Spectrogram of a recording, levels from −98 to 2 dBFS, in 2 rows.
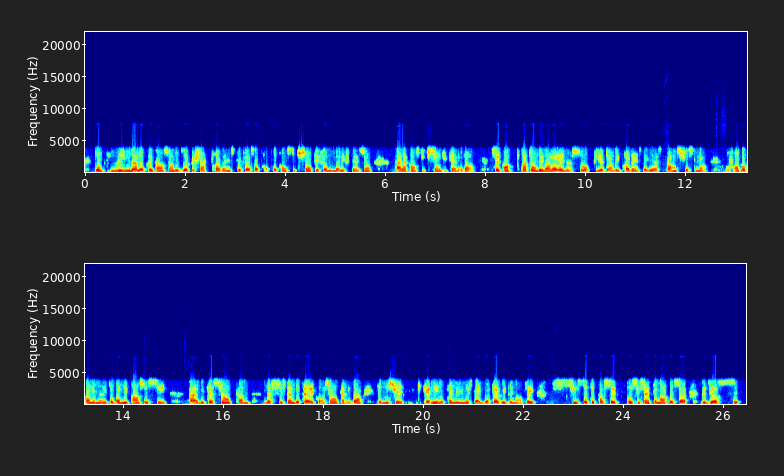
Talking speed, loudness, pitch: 175 wpm, -16 LUFS, 370 Hz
